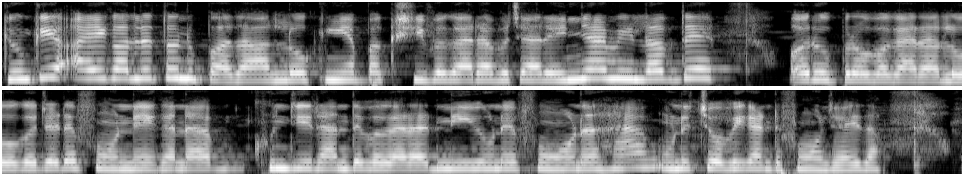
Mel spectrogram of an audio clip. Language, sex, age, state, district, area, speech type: Dogri, female, 18-30, Jammu and Kashmir, Kathua, rural, spontaneous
